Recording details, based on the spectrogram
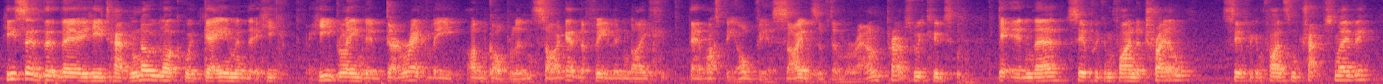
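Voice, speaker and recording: A man's voice: medium pitch, moderate pace, sharp tone. A British man playing a tabletop roleplaying game, talking casually and bantering in character. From Britain. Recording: roomy echo, faint background noise.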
